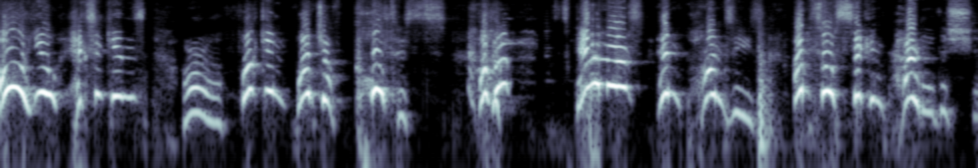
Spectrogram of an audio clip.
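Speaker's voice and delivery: loud squeaky voice with swooping pitch. Speaking to the Hexicans, doing a Mickey Mouse voice. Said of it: "only do Mickey Mouse".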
